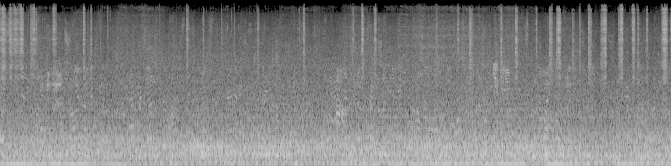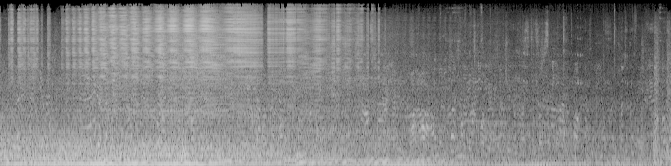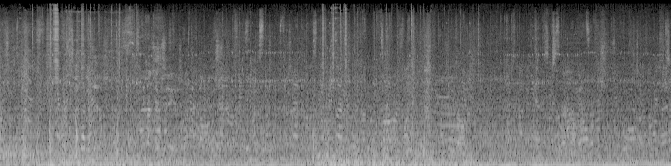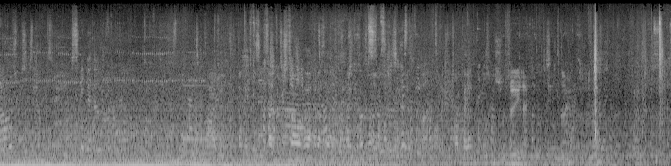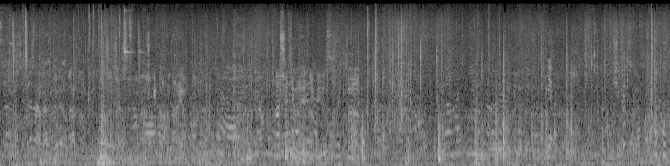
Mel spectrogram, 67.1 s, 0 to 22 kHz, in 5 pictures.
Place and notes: Poznan, Winogrady district, PST route - tram line 16
traveling on the fast tram route towards Piatkowo district (big residential district in north of Poznan). the tram car is an old model from the 80s. most of its parts rattle, vibrate, grind and whine during the ride. tram is full of passengers. conversations, phone calls, sighs due to crowd.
